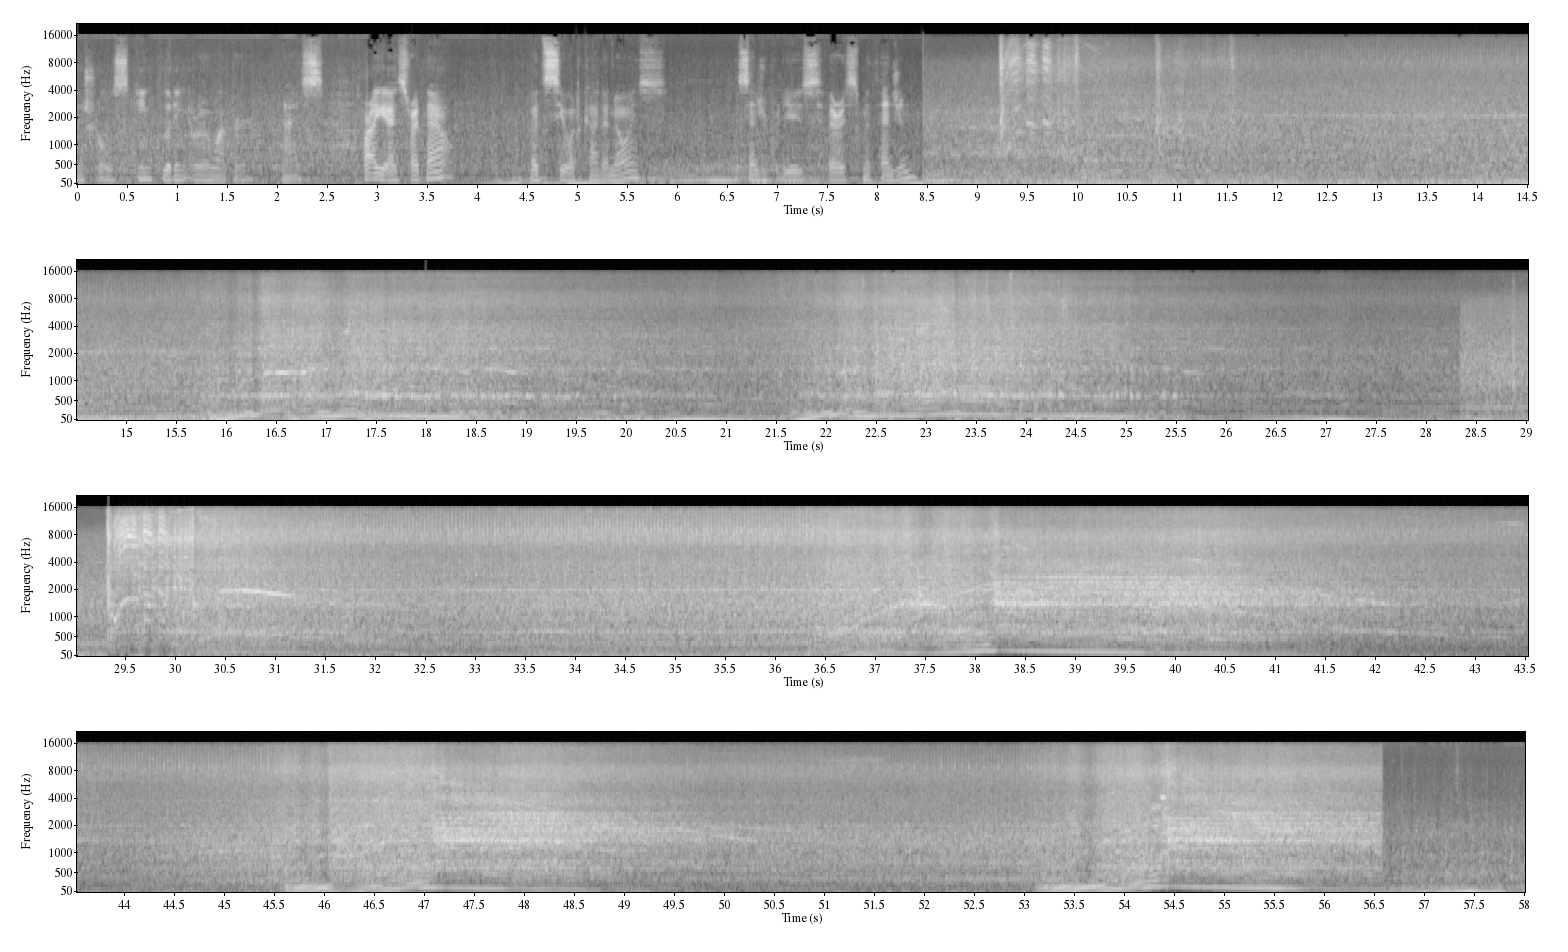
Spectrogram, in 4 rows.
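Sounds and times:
car engine idling and revving: 0.0s - 58.0s.

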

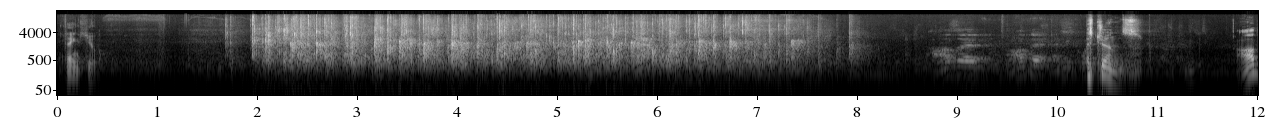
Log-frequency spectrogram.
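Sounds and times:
audience applauding: 1.6s - 8.3s.

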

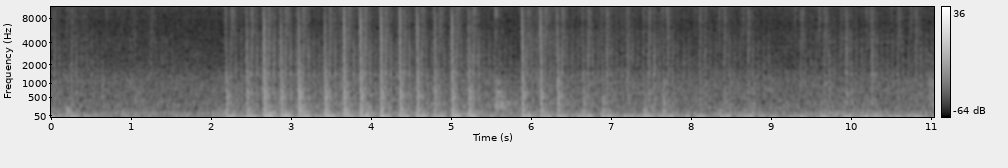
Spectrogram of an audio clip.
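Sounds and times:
paint dauber tapping: 2.2s - 8.8s.

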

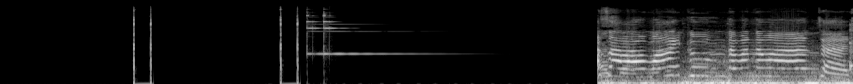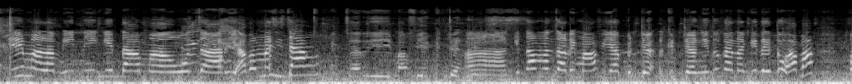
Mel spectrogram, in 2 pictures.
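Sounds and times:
double mouse click: 1.4s - 1.6s
notification bell ding: 3.0s - 5.0s.

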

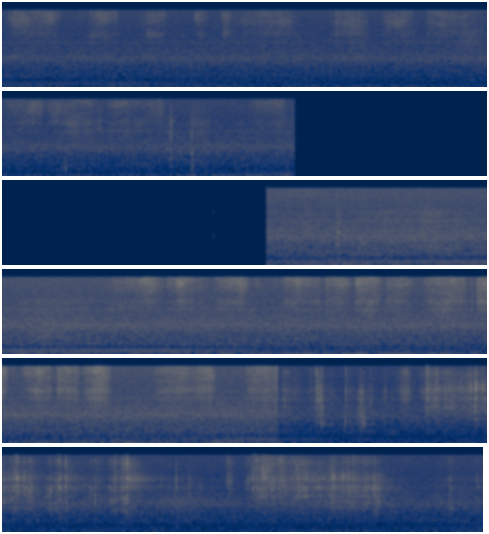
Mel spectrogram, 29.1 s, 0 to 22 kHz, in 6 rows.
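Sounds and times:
steady low hum: 0.0s - 7.8s, 12.4s - 29.0s
dauber rubbing on leather: 14.8s - 22.2s.

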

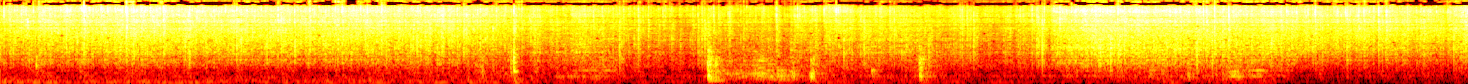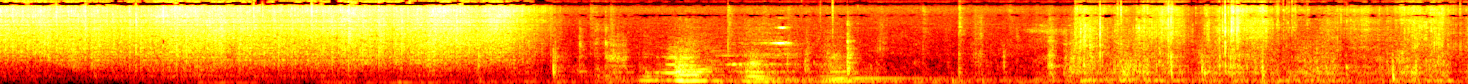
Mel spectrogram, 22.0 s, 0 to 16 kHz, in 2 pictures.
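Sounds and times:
potatoes sizzling in skillet: 0.0s - 15.3s
metal spatula scraping: 4.2s - 6.2s, 15.6s - 17.8s.

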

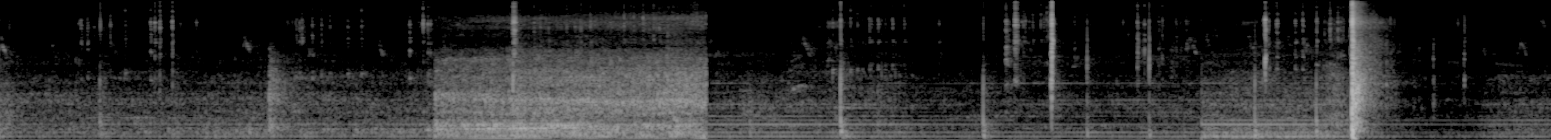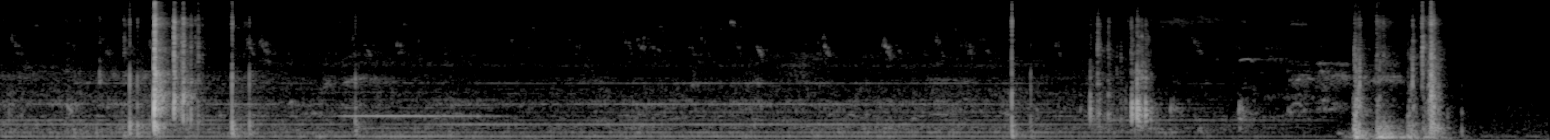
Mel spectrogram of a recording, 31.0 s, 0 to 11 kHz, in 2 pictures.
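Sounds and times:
toy revolver bangs: 13.5s - 14.0s.

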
